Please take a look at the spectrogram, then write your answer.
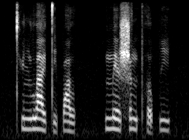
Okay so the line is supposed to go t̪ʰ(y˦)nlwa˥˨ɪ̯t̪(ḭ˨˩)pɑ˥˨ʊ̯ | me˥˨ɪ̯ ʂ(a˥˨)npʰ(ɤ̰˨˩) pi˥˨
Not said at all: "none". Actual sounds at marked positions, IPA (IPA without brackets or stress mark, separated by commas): y˦, ḭ˨˩, ə˥˨, ɤ̰˨˩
